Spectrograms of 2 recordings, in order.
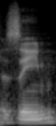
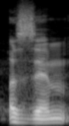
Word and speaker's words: Azim: But my name was really short and easy, just Azim.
